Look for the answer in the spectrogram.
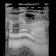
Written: camila

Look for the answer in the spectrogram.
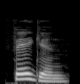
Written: Fagan

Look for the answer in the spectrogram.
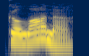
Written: gilana

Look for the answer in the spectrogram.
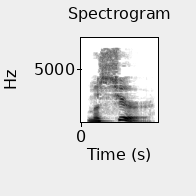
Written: monsieur

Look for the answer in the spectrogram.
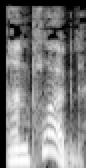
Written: unplugged

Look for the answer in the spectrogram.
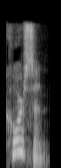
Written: coarsen

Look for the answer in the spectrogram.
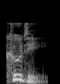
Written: cootie

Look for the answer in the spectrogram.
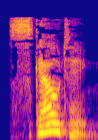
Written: scouting

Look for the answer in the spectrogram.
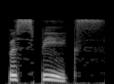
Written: bespeaks

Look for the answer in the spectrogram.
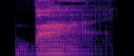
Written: buy

